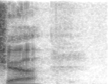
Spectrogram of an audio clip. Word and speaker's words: kombucha: It's kombucha. And am I saying that right? – Kombucha. – Kombucha, yes.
